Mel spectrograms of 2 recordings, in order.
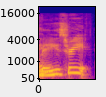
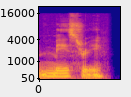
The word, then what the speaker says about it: Maesri: Maisri, M-A-E-S-R-I.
